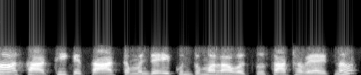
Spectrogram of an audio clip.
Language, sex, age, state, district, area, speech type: Marathi, female, 45-60, Maharashtra, Nanded, urban, conversation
